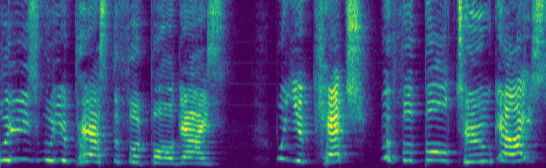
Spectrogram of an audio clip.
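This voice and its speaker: The voice has an extremely high pitch. The pace is fairly slow. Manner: exasperated, pleading.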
